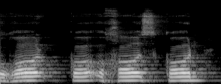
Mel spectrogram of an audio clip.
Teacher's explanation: واو مجہول وہ واو ہے جس کے قبل پیش نہ ہو اور اس کو کھینچ کر نہ ادا کیا جائے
